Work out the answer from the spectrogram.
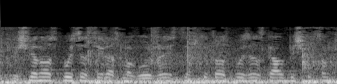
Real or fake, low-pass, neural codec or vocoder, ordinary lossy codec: real; 7.2 kHz; none; MP3, 24 kbps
